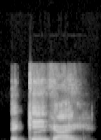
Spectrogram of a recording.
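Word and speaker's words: 生き甲斐: Ikigai.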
